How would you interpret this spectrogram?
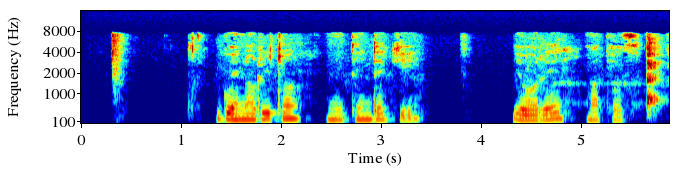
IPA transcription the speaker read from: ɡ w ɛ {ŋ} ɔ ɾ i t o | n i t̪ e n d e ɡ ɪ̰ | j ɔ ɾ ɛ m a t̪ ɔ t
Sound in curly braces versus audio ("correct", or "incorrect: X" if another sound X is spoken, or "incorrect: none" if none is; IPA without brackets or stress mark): incorrect: n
